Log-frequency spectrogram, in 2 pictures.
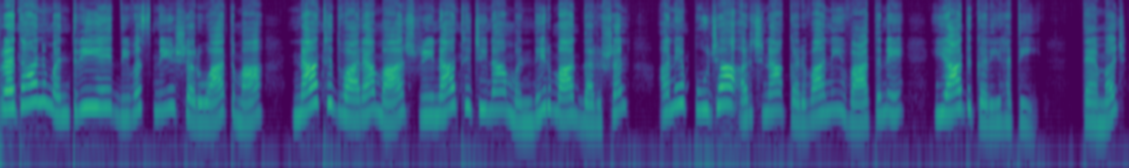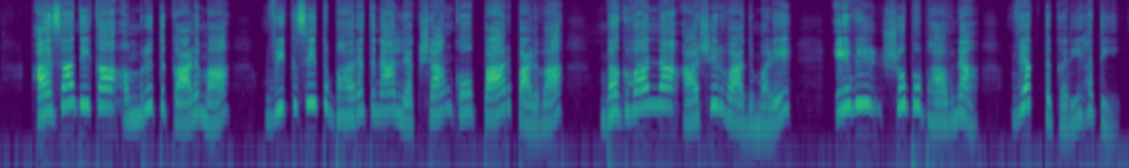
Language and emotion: Gujarati, neutral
